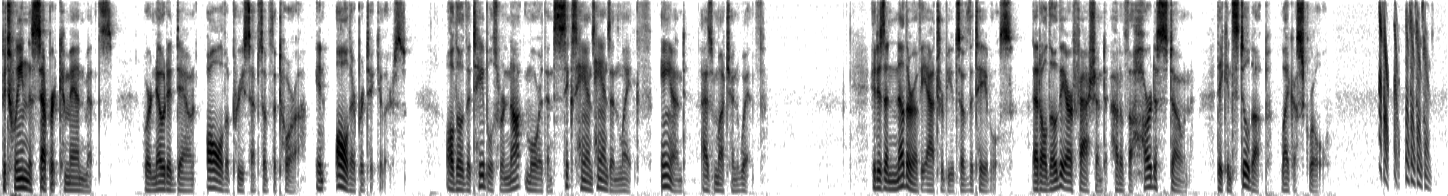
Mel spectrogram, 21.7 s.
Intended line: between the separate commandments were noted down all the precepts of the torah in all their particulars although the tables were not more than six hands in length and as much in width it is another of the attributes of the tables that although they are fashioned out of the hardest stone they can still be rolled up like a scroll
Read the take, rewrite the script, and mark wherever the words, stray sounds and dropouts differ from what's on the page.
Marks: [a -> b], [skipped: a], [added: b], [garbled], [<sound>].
between the separate commandments were noted down all the precepts of the torah in all their particulars although the tables were not more than six hands [added: hands] in length and as much in width it is another of the attributes of the tables that although they are fashioned out of the hardest stone they can still [skipped: be rolled] up like a scroll [chirp]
